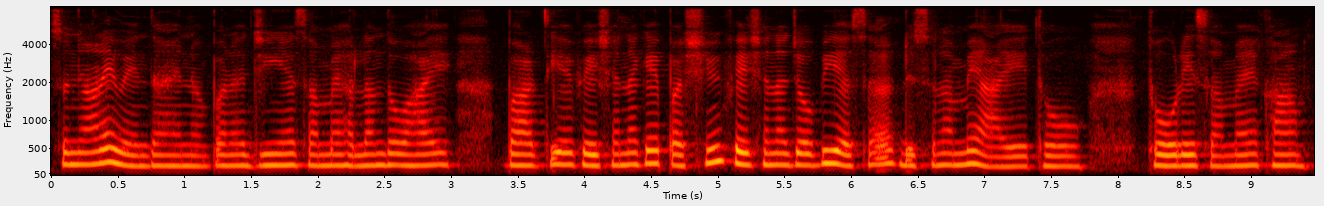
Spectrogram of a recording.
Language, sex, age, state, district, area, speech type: Sindhi, female, 30-45, Gujarat, Junagadh, rural, spontaneous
